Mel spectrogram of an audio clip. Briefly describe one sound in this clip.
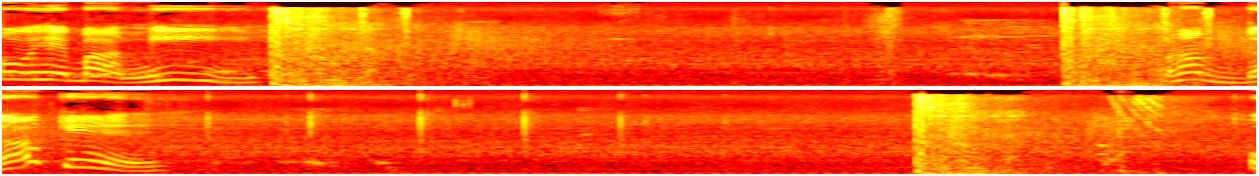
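A rifle fires loud single shots that ring out.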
